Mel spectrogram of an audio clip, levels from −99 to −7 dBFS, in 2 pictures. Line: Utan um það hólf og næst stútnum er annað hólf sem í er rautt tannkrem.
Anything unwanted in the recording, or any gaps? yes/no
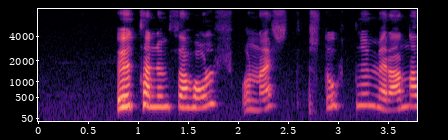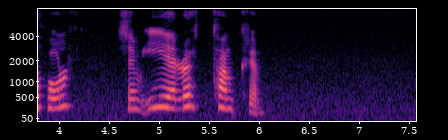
no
